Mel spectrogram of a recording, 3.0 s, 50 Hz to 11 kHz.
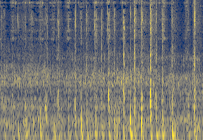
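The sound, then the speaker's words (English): Horses' hooves clip-clop in a busy, uneven patter of sharp knocks as two horsemen approach at a walk, riding a sorrel and a jet-black horse named Lobo, the steps overlapping, with no voices over them. “I stopped to cross a stream, when from the gathering shadows I saw 2 horsemen approach.”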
